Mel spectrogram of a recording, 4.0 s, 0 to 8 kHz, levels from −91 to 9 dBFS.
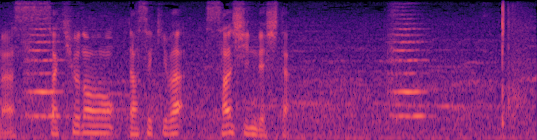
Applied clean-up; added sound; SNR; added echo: none; Bowed string instrument; 3 dB; none.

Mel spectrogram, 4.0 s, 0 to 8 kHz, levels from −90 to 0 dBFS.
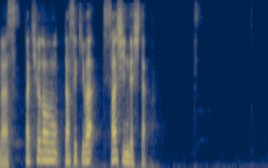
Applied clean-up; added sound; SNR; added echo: neural mask model DeepFilterNet 3.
